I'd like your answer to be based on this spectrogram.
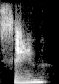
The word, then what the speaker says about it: Caen: And we went to, um, I think you pronounce it Sane, uh, C A E N.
